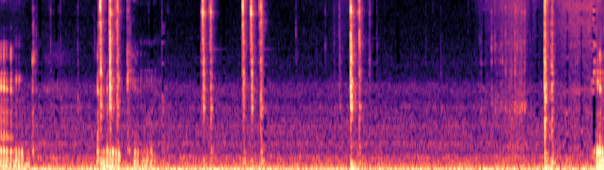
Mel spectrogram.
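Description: Quiet keystrokes tap on a computer keyboard in a terminal text editor, irregular clusters of crisp clicks with short pauses between them, faint and close over a low steady hum.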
